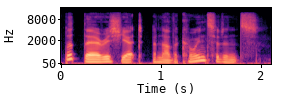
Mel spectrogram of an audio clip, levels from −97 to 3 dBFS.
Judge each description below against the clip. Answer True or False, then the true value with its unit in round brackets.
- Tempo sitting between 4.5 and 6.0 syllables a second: False (6.5 syllables/s)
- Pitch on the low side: True (125 Hz)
